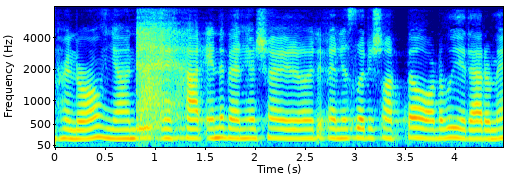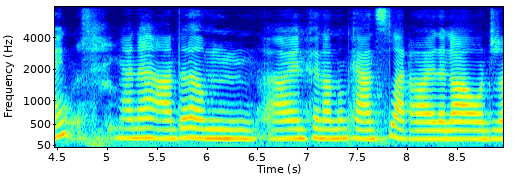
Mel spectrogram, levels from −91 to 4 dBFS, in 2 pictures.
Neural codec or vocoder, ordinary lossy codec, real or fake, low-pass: codec, 16 kHz, 0.5 kbps, FunCodec, trained on LibriTTS, 25 frames a second; none; fake; none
